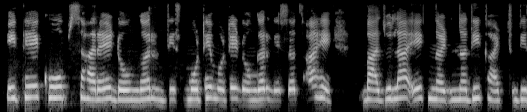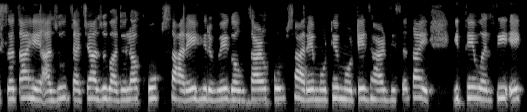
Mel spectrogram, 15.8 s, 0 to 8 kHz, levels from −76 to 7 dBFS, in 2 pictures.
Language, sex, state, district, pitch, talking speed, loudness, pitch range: Marathi, female, Maharashtra, Dhule, 245 Hz, 130 wpm, -14 LUFS, 230-260 Hz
